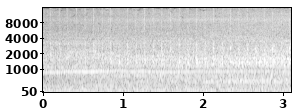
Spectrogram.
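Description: A minivan that sat long in the cold idles steadily after a battery charge, its engine drone overlaid with a fast, even ticking knock from the lifters, heard up close.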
